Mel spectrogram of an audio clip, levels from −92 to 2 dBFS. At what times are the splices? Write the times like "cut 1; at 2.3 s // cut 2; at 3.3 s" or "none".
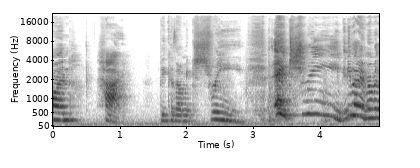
none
